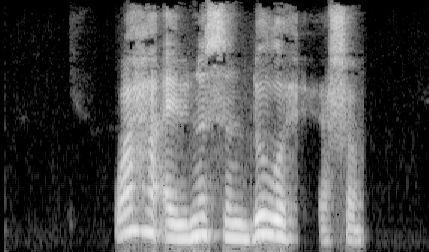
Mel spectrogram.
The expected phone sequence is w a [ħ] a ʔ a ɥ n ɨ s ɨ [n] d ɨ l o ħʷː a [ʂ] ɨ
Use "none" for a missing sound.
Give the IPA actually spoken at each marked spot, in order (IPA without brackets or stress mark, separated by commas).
ħ, n, ʂ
